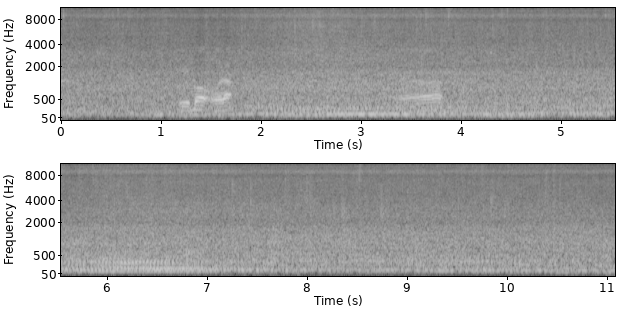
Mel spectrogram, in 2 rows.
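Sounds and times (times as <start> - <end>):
heavy rain on wet street: 0.0 - 11.0.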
